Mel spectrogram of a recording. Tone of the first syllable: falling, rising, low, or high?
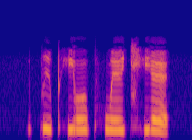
falling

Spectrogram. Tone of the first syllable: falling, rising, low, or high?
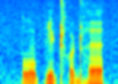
low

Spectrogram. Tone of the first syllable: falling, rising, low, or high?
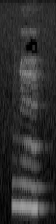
low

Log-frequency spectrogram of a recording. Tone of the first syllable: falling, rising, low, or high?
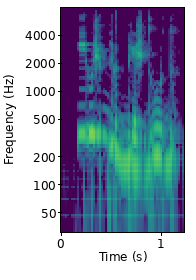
high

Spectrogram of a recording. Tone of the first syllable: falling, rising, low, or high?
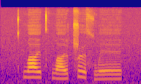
high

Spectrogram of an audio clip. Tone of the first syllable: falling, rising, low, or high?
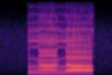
high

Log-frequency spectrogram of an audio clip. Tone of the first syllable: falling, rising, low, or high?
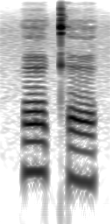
high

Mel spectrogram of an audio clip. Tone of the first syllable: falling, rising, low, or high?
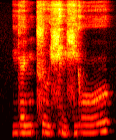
rising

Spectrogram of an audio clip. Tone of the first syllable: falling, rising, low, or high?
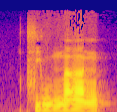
low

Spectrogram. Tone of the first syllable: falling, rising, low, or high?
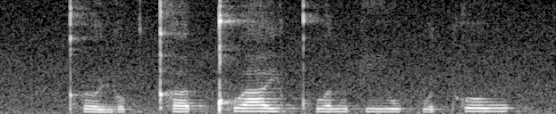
low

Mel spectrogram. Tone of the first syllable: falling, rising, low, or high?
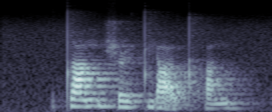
high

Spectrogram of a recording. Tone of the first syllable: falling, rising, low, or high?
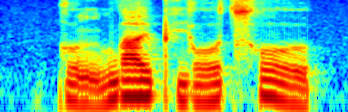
low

